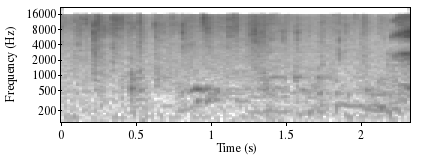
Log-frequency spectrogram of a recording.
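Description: Hünkari fancy pigeons, a large ornamental breed, coo softly in low repeated murmurs over a steady background hum, close by with no talking.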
